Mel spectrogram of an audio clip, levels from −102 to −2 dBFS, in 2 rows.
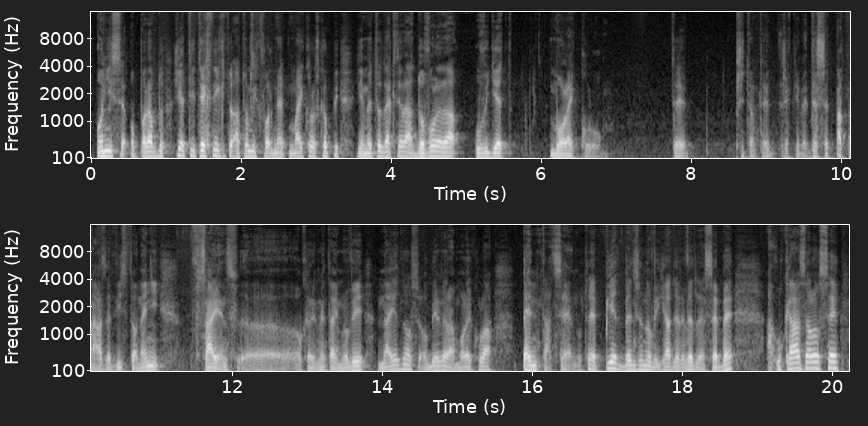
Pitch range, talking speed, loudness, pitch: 90-120 Hz, 150 wpm, -22 LUFS, 110 Hz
